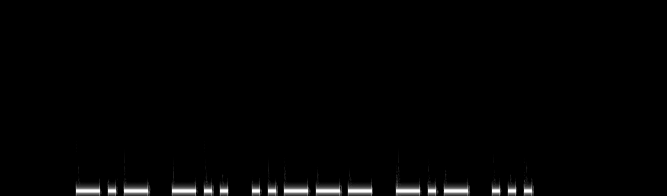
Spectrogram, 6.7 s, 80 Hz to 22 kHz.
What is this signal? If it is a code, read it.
Morse code, heard as a keyed tone, about 15 wpm, 700 Hz. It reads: KD2KS
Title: USA Call Signs - 5 Characters - Repeated 3x - 15wpm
